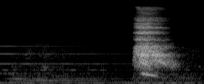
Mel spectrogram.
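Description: A woman's single audible breath, a short sigh-like rush of air lasting about half a second, a little past halfway through, taken while holding a deep hip stretch.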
